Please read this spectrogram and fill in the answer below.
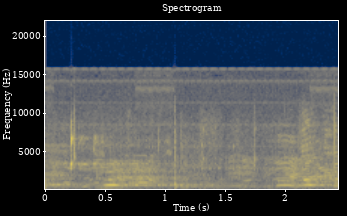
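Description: Voices calling out in a large indoor arena, loudest about half a second in, with a couple of short sharp knocks such as a soft tennis ball bouncing on the court.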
